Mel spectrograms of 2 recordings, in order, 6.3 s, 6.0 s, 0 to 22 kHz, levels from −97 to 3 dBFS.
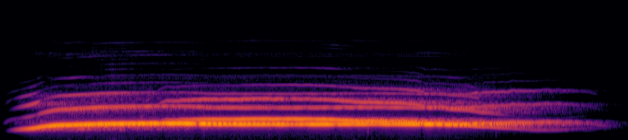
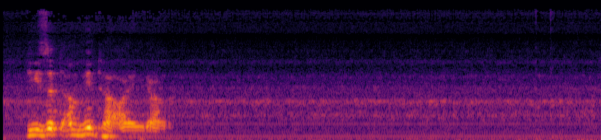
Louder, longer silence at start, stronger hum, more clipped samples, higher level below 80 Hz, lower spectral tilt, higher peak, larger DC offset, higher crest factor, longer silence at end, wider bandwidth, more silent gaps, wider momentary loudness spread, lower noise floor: second, -26 LUFS vs -20 LUFS; about the same, 0.15 s vs 0.25 s; neither; neither; second, under -90 dBFS vs -56 dBFS; second, -6.5 dB/octave vs -10.5 dB/octave; second, -16 dBFS vs -2 dBFS; neither; second, 12 dB vs 24 dB; second, 0.75 s vs 4.35 s; second, 2.3 kHz vs 6 kHz; neither; about the same, 12 LU vs 11 LU; first, -64 dBFS vs -51 dBFS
